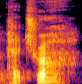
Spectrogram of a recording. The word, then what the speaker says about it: PTR: hieroglyphic is translated into PTR pronounced the Petra called The Eye of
